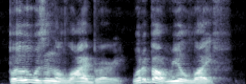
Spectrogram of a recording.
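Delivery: plain reading voice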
